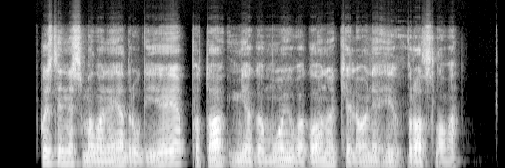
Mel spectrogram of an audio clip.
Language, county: Lithuanian, Utena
